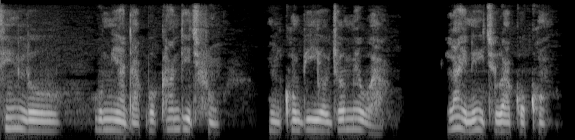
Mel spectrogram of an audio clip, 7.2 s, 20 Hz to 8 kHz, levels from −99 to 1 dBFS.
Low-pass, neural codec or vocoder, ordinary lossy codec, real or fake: 7.2 kHz; none; none; real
